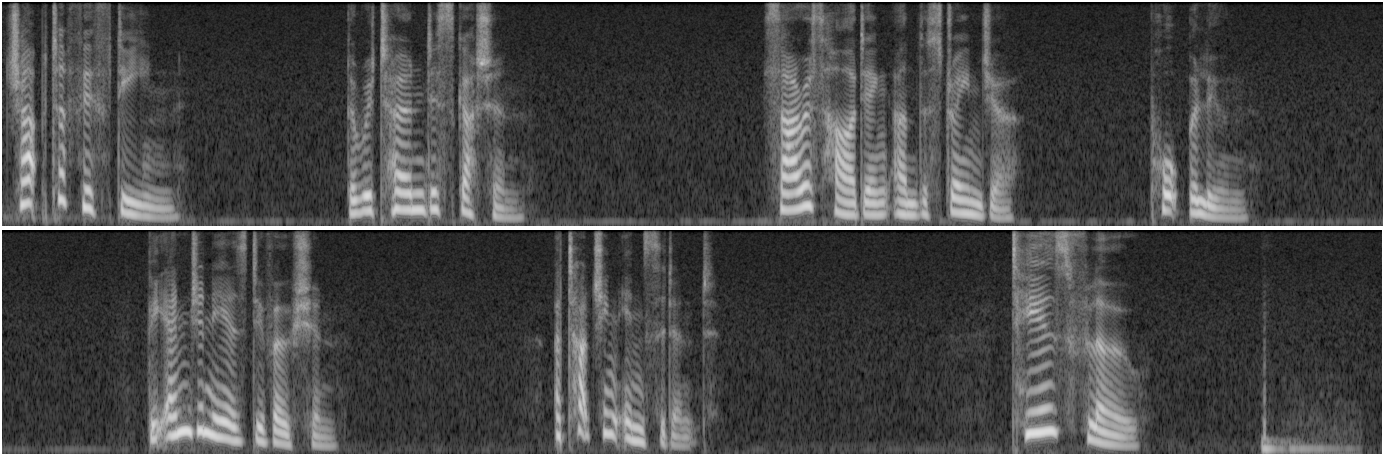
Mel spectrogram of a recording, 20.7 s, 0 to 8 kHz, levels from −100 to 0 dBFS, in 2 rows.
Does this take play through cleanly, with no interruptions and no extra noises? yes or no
no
